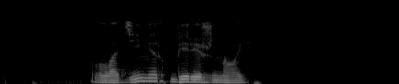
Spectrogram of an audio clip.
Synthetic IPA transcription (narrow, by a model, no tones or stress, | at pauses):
vlˠɐdʲimʲɪrbʲɪɾʲɪʐnoj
